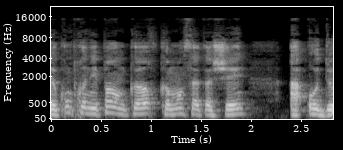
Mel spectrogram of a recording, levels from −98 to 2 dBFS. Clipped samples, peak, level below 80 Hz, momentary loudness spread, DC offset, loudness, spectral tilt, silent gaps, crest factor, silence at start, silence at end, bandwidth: under 0.1%; -4 dBFS; -66 dBFS; 5 LU; under 0.1%; -25 LUFS; -4 dB/octave; none; 20 dB; 0 s; 0 s; 15.5 kHz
